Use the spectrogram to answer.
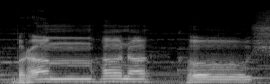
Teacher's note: When a visarga is followed by a ka or ka, it's pronounced as a guttural sound.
